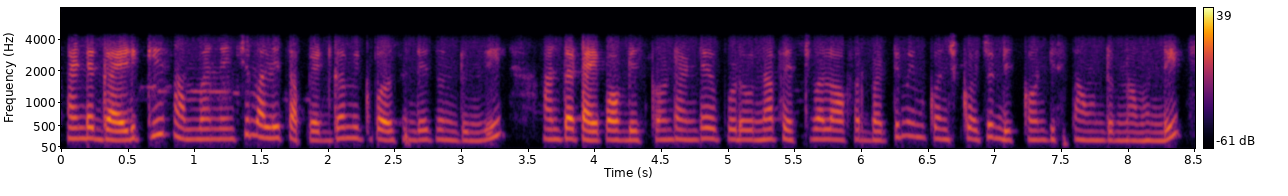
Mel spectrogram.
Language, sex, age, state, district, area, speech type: Telugu, female, 18-30, Andhra Pradesh, N T Rama Rao, urban, conversation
